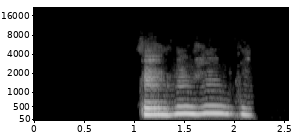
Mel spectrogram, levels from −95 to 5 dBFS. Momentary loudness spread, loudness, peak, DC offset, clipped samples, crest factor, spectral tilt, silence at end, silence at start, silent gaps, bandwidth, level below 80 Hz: 11 LU; -22 LUFS; -8 dBFS; under 0.1%; under 0.1%; 16 dB; -9 dB/octave; 0.35 s; 1.1 s; none; 5.6 kHz; -76 dBFS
